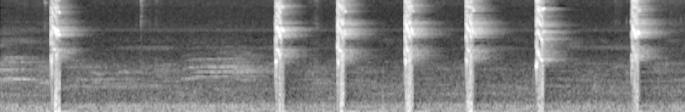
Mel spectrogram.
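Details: Lovebird from Bali, Indonesia, recorded for bird-song hobbyists to spur other lovebirds. Sharp, squeaky ticking notes, single and irregularly spaced, with one longer gap early on, against a faint background hum.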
